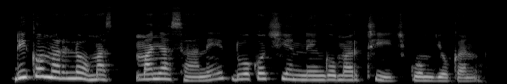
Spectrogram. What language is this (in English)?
Luo (Kenya and Tanzania)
